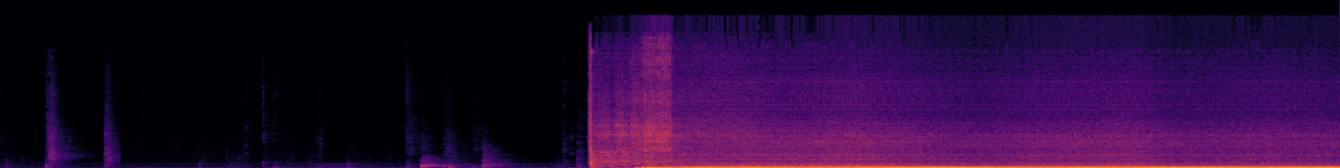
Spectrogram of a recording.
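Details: Fiat Punto GT Turbo, first start after a long restoration, just after fitting new fuel injectors: quiet clicks, then the engine catches and settles to a steady idle with a faint uneven pulse; lumpy idle, cause not confirmed.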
